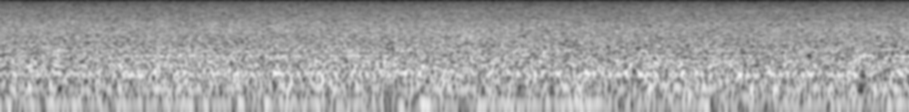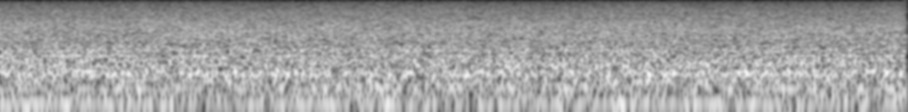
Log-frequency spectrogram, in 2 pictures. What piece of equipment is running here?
fan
